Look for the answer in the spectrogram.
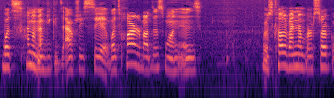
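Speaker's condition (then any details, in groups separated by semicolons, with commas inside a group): Cerebral palsy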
